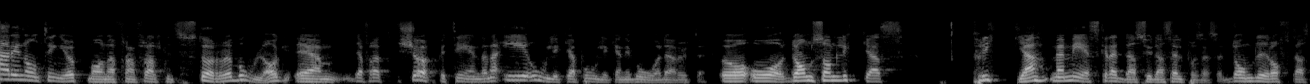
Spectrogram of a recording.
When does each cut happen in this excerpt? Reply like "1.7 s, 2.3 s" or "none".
7.1 s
